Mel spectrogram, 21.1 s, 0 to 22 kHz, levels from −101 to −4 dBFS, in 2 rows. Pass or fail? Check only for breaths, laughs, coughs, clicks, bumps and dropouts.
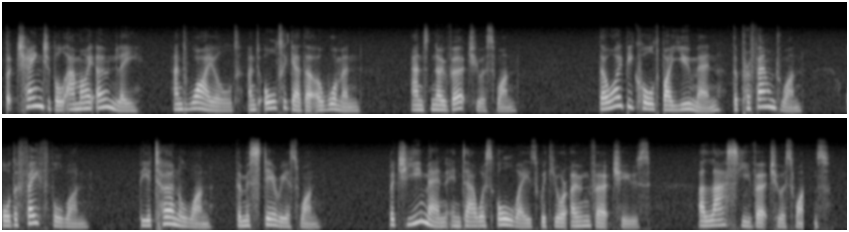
fail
